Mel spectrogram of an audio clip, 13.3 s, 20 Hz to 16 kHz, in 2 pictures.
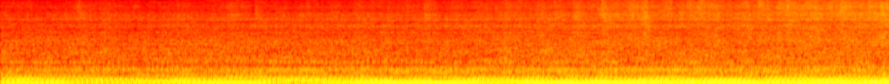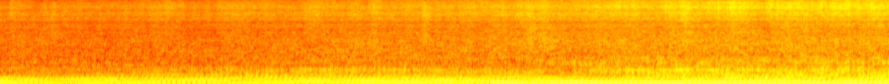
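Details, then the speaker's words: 1987 Lawn-Boy 8073B two-stroke mower, first run after sitting almost a year, new greased capstan rollers fitted: steady even drone holding speed, slight rise under load, no surging or missing; hard starting but runs fine. "It's hard starting, but seems to run fine."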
